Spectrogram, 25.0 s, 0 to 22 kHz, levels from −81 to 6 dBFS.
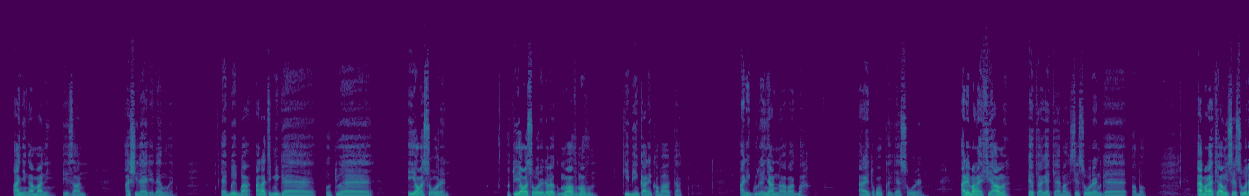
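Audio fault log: Nothing to log here; this speech clip came through without a single fault worth noting.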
